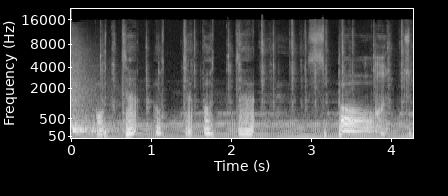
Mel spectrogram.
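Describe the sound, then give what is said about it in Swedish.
Trembling fingers type on a polished keyboard as a radio ad sound effect, a run of sharp, uneven key clicks under a speaking voice. “Med darrande fingrar slog Simonius Cypernicus in den avgörande formeln 888sport.se på det välputsade tangentbordet.”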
